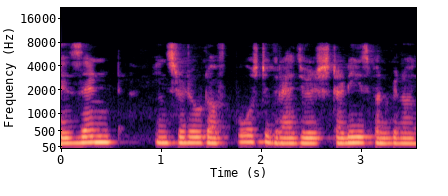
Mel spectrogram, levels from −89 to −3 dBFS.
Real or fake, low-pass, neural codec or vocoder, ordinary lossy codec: real; none; none; none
